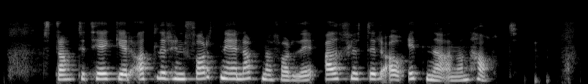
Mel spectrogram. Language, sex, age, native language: Icelandic, female, 20-29, Icelandic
